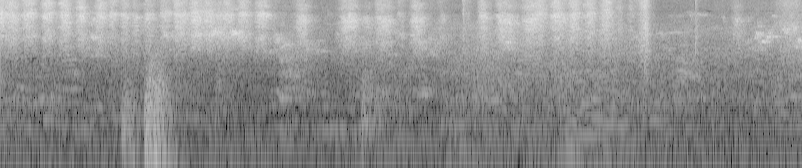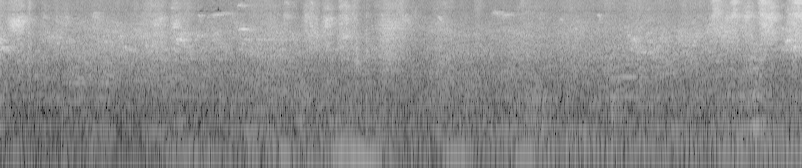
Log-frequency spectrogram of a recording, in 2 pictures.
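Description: High, rapid chirping and ticking calls of small birds, with soft rustling and one louder knock about one and a half seconds in.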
